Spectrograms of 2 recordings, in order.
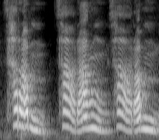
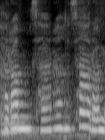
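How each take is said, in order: First: Each word is articulated crisply and clearly distinct. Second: The words are blurred to sound nearly the same. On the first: "되게 또박또박 사람 사랑 사람 이렇게 또박또박 이제 구분이 딱 되도록 발음을" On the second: "최대한 비슷하게 발음하려고 하는 게 있어요. 사람 사랑 사람 약간 이러면서"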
